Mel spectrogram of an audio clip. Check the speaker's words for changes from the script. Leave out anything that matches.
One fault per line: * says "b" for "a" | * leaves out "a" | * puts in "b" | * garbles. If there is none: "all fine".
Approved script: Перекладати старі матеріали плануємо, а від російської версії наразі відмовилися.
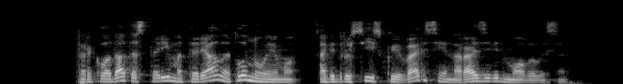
all fine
